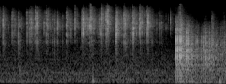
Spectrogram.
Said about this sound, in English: So, make an intellect roll. Okay. That's gonna be 5. So, counting is hard. That's 5 dice.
